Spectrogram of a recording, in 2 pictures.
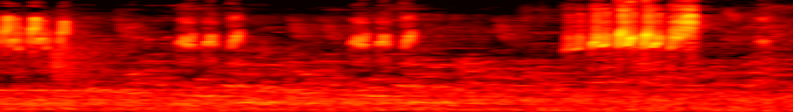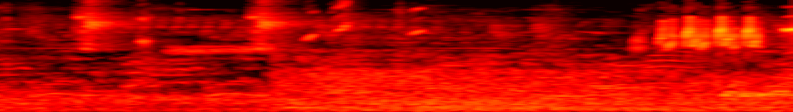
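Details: Birdsong meant to lure birds from bushes: rapid bursts of high, scratchy chirps separated by pauses, with one brief steady tone and a quiet, noisy background.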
